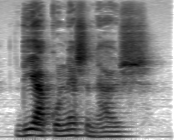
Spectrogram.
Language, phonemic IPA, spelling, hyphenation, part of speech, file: Dutch, /di.aː.koːˈnɛ.sə(n)ˌɦœy̯s/, diaconessenhuis, dia‧co‧nes‧sen‧huis, noun, Nl-diaconessenhuis.ogg
- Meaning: a deaconess-house; a hospital operated by deaconesses and therefore originally of a Protestant orientation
